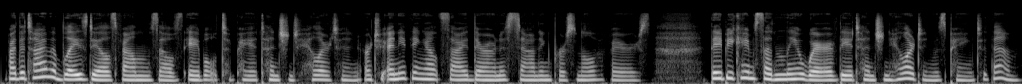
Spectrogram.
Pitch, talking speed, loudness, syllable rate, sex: 220 Hz, 200 wpm, -17 LUFS, 6.5 syllables/s, female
